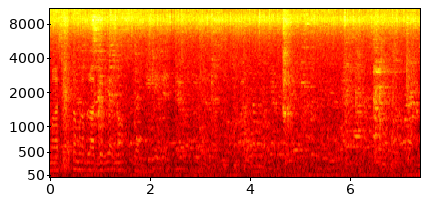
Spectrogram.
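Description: Men and women chat in a busy room.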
